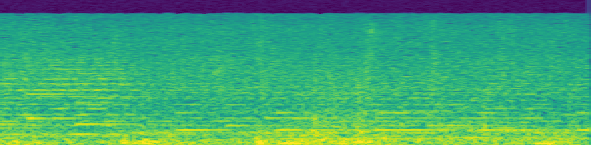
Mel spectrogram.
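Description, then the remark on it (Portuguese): Heavy rain pours down steadily in a dense, hissing wash, with a deep rumble of thunder rolling underneath throughout. No voices are heard. “Estava chovendo muito, com raios e trovões que ecoavam no castelo.”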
